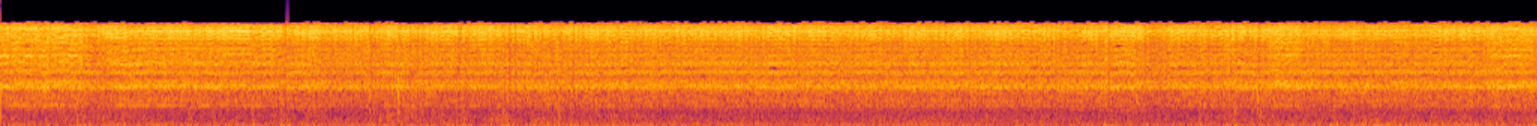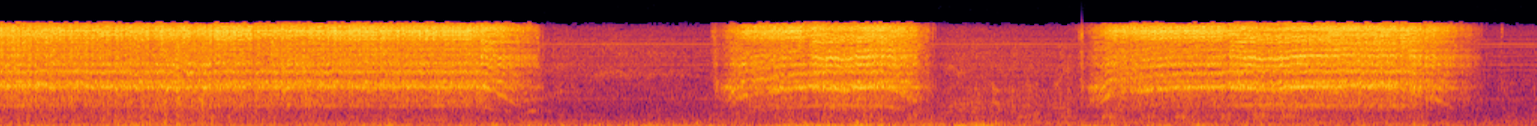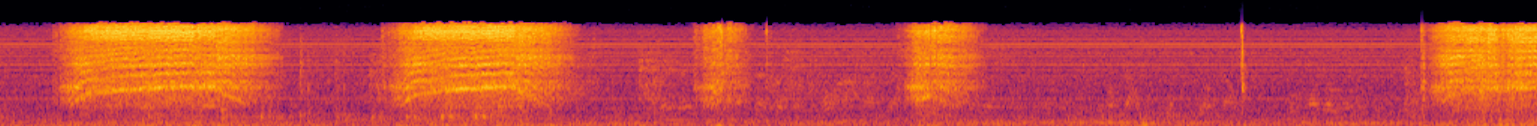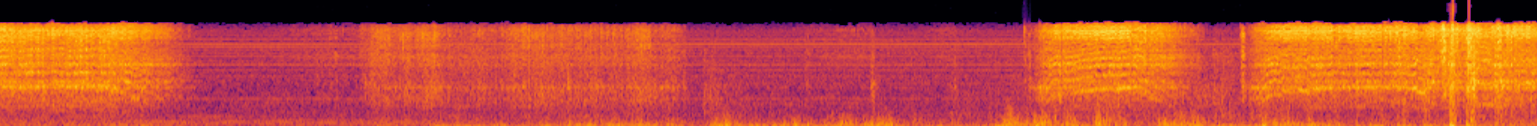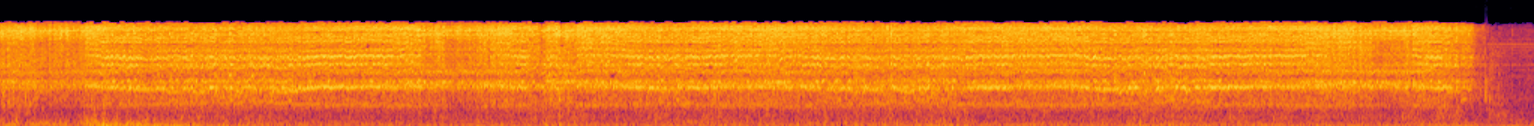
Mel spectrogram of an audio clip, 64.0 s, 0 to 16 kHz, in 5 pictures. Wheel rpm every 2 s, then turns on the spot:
160, 160, 160, 160, 160, 160, 160, 160, 70, 70, 40, 130, 70, 90, 60, 20, 10, 0, 20, 110, 0, 20, 10, 40, 80, 170, 160, 160, 160, 160, 160, 110.
20-22 42-44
